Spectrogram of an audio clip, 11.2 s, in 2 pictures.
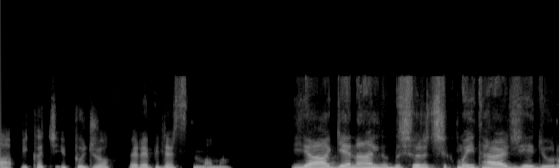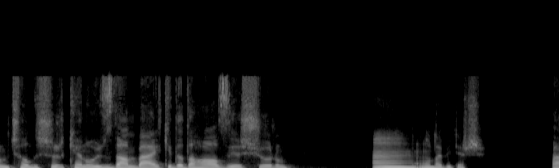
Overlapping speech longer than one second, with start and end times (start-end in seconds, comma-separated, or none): none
